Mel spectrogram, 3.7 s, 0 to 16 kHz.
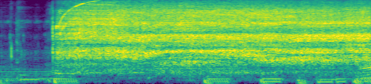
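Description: A 720-watt angle grinder spins up abruptly and holds a loud, steady high-pitched whine, running as a load on a generator during a load test, with faint low thumps underneath and no talking.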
